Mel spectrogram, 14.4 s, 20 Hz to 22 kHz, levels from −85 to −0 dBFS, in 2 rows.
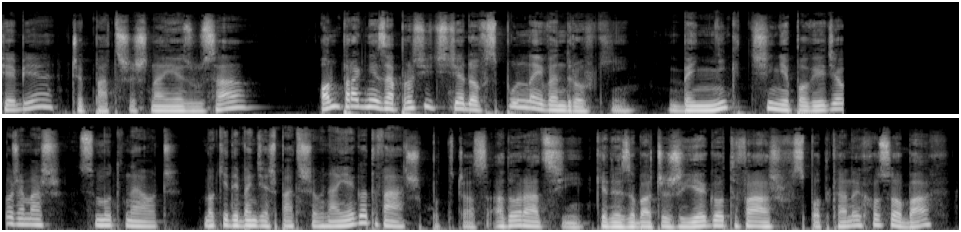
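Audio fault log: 6.30–7.21 s: playback stall. The speech cuts off right after "by nikt ci nie" and the output goes silent for about 0.9 s. The likely cause is the player running out of buffered data, or its audio thread being blocked, before output resumes where it stopped.
7.21–10.21 s: catch-up at higher speed. For three seconds the speech runs at 1.25x with pitch raised by roughly four semitones, as the player resamples its backlog to regain lost time. Normal rate returns before "podczas adoracji kiedy zobaczysz".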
